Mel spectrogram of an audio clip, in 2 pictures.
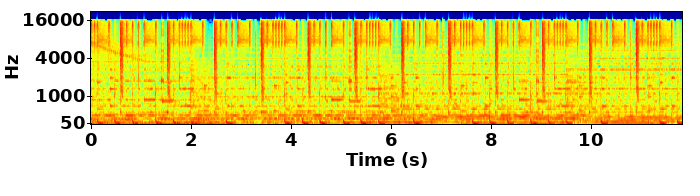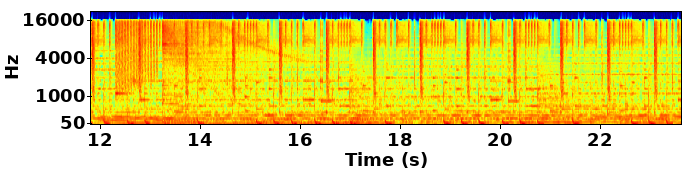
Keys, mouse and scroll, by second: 0.3 alt+click, 2.5 alt+click, 4.1 alt+shift+click, 5.5 ctrl+shift+a, 6.0 alt+click, 7.3 ctrl+shift+a, 7.7 alt+scroll down 1, 7.9 space, 9.0 space, 10.5 ctrl+shift+a, 10.9 space, 11.9 alt+click, 13.1 alt+scroll up 1, 14.5 alt+click, 15.6 space, 16.3 alt+click, 18.5 ctrl+shift+a, 19.3 alt+click, 20.5 alt+click, 21.4 alt+click, 22.2 alt+click, 23.3 space.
